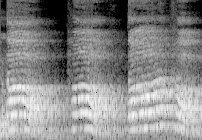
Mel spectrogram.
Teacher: দাঁতের সঙ্গে জিহ্বার ডগা লাগিয়ে যে ধ্বনি উচ্চারিত হয় তাকে বলবো আমরা দন্তধ্বনি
